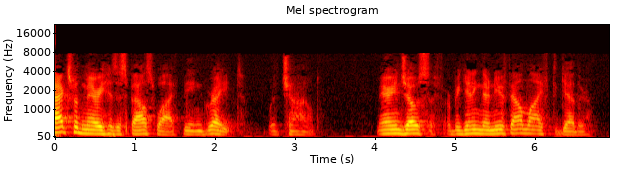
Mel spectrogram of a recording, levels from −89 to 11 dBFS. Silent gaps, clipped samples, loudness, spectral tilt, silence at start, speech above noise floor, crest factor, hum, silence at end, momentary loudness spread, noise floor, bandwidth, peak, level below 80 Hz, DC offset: none; under 0.1%; -23 LUFS; -6.5 dB/octave; 0 s; 38 dB; 24 dB; none; 0.25 s; 17 LU; -60 dBFS; 8 kHz; 0 dBFS; -58 dBFS; under 0.1%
